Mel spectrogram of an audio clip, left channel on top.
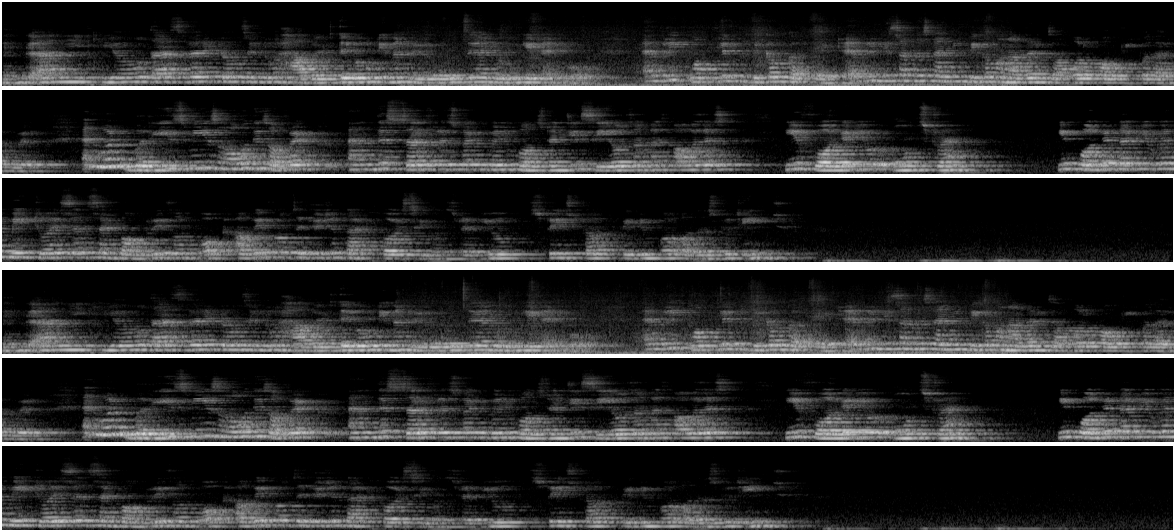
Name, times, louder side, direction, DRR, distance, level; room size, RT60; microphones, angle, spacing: voice 1, 0.0-5.9 6.4-12.1 12.5-19.0 19.5-21.5 22.3-31.2, equal, 25° left, -4 dB, 0.7 m, -23 dB
sound 1, 3.9-10.1, right 1 dB, 80° right, 0.9 m, -39 dB
3.8 x 3.0 x 2.6 m, 1.1 s
head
